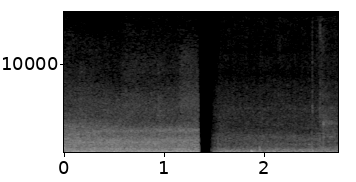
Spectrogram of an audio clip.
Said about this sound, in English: And unfortunately, we're going across a very loud street.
